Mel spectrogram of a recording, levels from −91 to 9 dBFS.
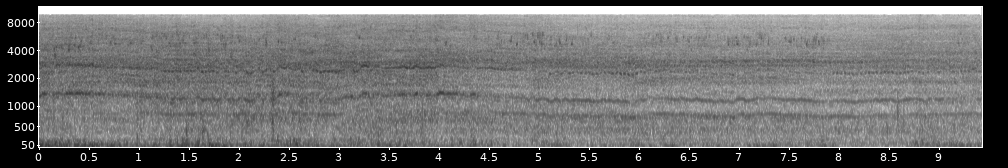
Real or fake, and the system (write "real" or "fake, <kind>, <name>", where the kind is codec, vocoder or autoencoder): real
